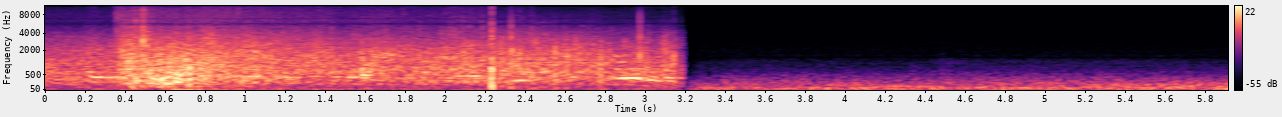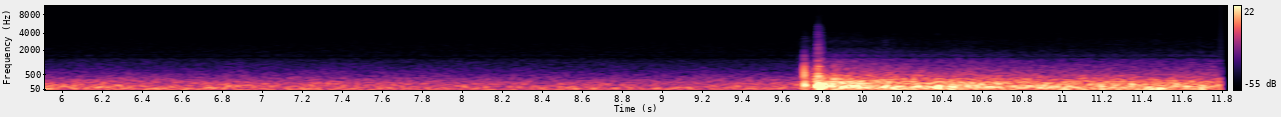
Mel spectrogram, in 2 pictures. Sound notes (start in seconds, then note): 0.0 splash; 3.1 low rumble; 10.4 echoes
